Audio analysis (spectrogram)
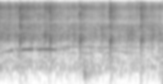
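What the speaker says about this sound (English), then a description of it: "Give him a round of applause." A commencement audience at a skill center ceremony gives a round of applause, a faint, distant wash of many hands clapping with a few sharper claps standing out.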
